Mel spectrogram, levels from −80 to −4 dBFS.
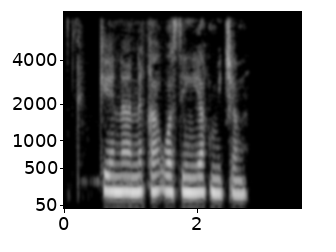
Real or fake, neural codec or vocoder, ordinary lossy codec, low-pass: real; none; AAC, 48 kbps; 7.2 kHz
